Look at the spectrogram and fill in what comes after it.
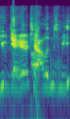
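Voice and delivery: very loud, high screaming. Joking about a casting idea, Eric Andre as the voice of Superman, screaming. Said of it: "He's just screaming the whole time".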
